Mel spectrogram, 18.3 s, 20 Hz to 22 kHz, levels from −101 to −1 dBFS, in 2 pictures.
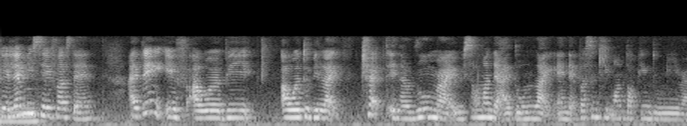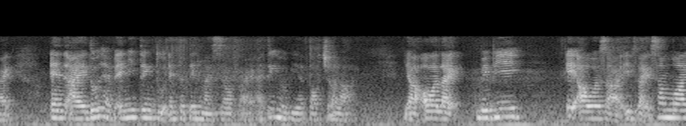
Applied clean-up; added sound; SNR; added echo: none; none; none; none.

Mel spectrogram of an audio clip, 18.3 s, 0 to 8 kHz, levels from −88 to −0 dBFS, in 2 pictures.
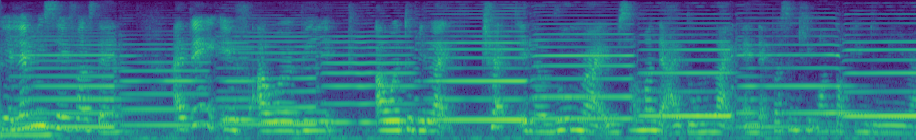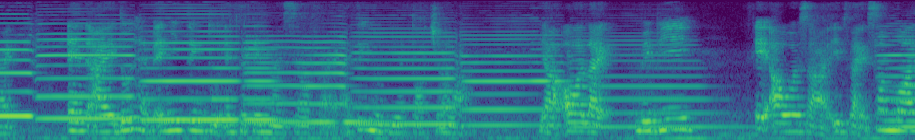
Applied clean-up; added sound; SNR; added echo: none; Bowed string instrument; 0 dB; none.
